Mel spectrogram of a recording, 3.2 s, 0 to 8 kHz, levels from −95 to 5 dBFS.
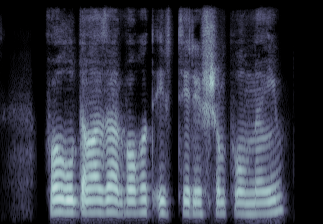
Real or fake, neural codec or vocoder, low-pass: fake; codec, 16 kHz, 1 kbps, X-Codec, WavLM features, trained on Multilingual LibriSpeech; 7.2 kHz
